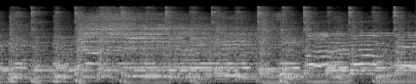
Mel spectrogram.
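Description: Live dangdut koplo band playing through a stage sound system: singing over drums, percussion and guitar, with a steady beat.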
